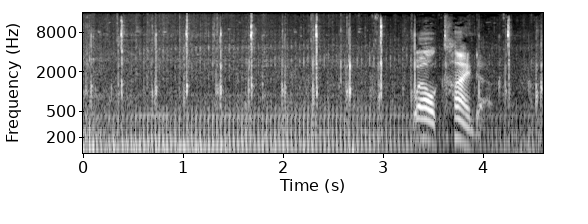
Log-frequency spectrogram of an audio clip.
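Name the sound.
horse hooves clip-clopping, pulling a carriage through Edfu streets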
